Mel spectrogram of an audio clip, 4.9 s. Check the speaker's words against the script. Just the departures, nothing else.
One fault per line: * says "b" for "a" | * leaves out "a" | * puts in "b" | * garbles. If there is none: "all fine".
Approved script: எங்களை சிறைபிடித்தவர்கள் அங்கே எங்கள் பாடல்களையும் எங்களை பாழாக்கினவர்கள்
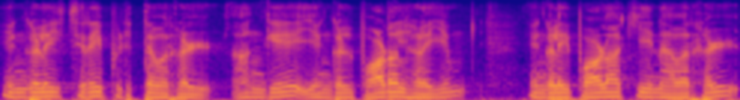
all fine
